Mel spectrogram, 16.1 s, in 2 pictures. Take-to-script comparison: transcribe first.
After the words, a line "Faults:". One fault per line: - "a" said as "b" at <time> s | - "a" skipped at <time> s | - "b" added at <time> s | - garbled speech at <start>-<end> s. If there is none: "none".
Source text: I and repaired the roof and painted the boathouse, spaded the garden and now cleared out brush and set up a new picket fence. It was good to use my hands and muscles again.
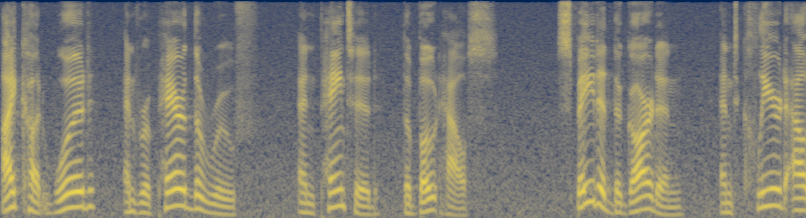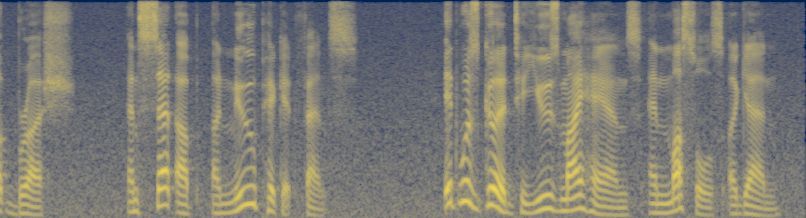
I cut wood and repaired the roof and painted the boathouse, spaded the garden and cleared out brush and set up a new picket fence. It was good to use my hands and muscles again.
Faults:
- "cut wood" added at 0.2 s
- "now" skipped at 7.5 s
